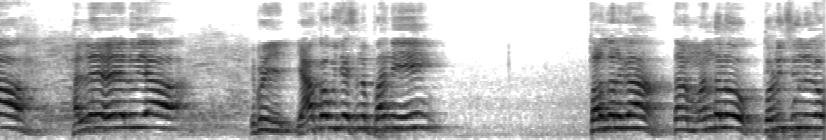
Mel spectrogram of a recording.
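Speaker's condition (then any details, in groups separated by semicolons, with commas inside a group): No condition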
